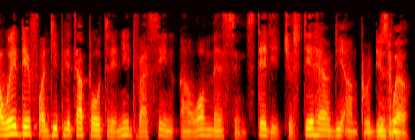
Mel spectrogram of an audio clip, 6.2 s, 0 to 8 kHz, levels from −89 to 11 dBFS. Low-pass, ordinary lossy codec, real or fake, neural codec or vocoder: 7.2 kHz; MP3, 24 kbps; fake; codec, 16 kHz, 1.1 kbps, Voila-Tokenizer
